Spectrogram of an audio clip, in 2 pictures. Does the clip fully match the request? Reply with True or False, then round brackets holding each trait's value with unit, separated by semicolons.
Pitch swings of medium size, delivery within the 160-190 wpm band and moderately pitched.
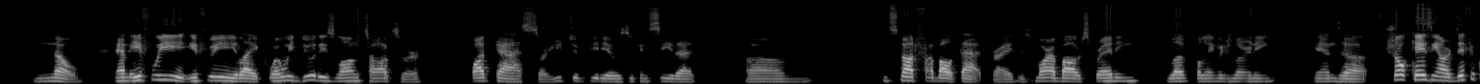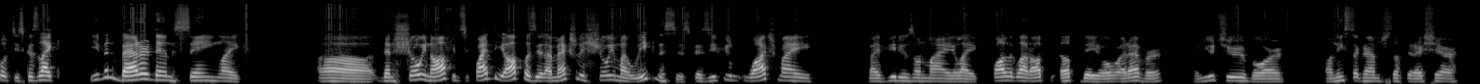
True (4.2 semitones; 170 wpm; 155 Hz)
